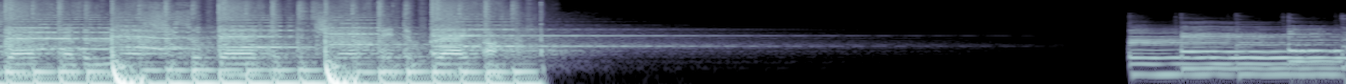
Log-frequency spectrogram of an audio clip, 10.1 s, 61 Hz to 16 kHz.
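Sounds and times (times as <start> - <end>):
background music: 0.0 - 5.9.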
